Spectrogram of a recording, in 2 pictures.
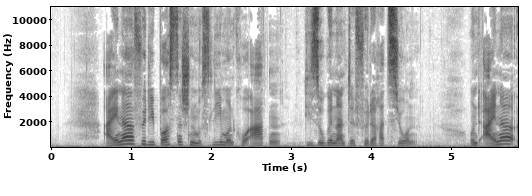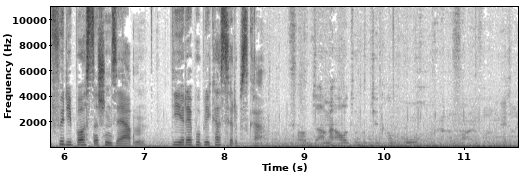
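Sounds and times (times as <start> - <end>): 
road noise: 0.0 - 11.6
speech: 0.6 - 10.2
small car engine droning while climbing a winding mountain road: 4.6 - 11.6.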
